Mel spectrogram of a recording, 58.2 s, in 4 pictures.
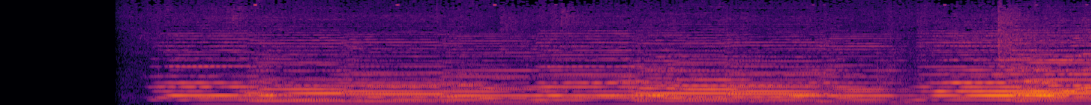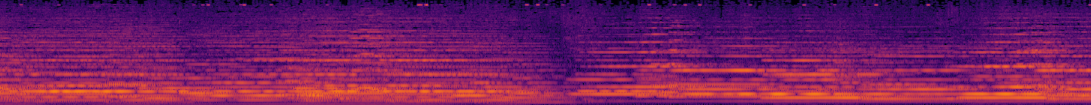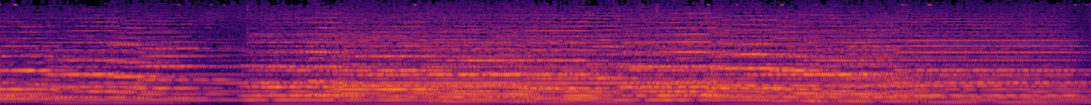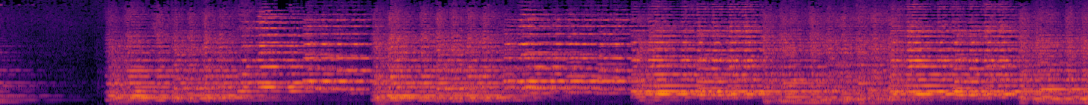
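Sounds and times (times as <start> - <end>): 
saxophone ensemble: 1.6 - 58.1.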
